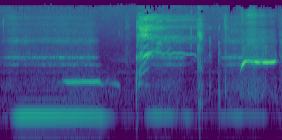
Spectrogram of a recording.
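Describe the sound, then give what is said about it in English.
A whistle is blown in several strained attempts: first a long, low droning tone lasting about two seconds, then shorter, breathy squeaks that rise and waver in pitch. “I'm getting lightheaded from trying to blow that thing.”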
